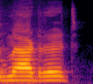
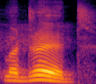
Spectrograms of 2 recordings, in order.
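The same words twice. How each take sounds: First: MADrid, stressed on the first syllable; wrong first-syllable stress. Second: Madrid, second syllable stressed and falling; correct final-syllable stress. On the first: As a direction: say Madrid with the weight up front. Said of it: "pronounced not as Madrid". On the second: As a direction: say Madrid with the weight on the end. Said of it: "in English it is pronounced". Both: Shown as a demonstration.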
